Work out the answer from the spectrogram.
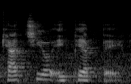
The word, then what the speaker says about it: cacio e pepe: who are watching this will cringe when i pronounce this but um i believe it's called cachio e pepe which means cheese and pepper pasta so what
